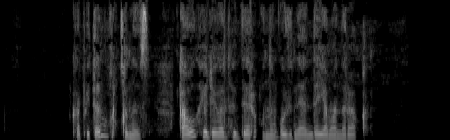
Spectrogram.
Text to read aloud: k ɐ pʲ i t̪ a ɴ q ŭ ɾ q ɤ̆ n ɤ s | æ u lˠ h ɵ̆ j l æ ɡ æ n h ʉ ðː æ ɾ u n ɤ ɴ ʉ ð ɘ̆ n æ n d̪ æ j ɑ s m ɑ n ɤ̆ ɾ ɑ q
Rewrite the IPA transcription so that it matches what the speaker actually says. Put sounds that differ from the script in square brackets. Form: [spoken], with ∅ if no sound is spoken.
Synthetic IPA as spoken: k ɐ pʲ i t̪ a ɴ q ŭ ɾ q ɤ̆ n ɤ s | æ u lˠ h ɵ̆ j l æ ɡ æ n h ʉ ðː æ ɾ u n ɤ ɴ ʉ ð ɘ̆ n æ n d̪ æ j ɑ [∅] m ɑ n ɤ̆ ɾ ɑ q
